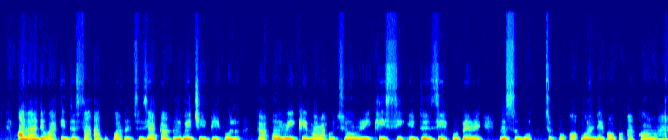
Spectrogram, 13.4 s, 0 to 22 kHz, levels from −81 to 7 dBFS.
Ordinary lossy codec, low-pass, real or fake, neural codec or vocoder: Opus, 16 kbps; 19.8 kHz; fake; codec, 44.1 kHz, 7.8 kbps, Pupu-Codec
